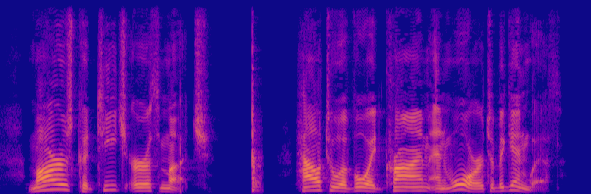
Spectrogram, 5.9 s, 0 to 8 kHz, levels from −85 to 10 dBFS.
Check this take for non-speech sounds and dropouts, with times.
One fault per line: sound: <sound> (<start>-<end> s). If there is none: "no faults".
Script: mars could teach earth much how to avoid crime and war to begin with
sound: thud (2.5-2.6 s)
